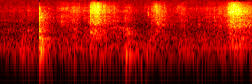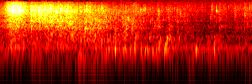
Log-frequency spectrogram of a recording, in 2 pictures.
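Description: Hot water pours and gushes out of a pot of blanched vegetables, with metallic clanks of pans and utensils in a busy kitchen, a loud rushing swell midway, and no talk.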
